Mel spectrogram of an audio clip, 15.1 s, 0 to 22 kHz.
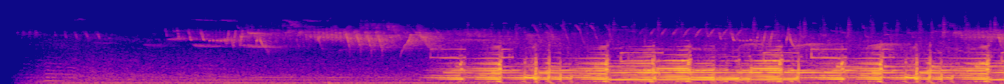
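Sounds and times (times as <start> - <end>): birds chirping: 0.3 - 15.0
music: 6.4 - 15.0.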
